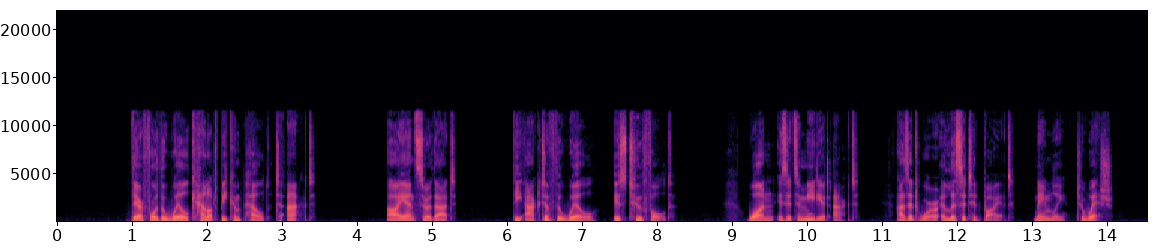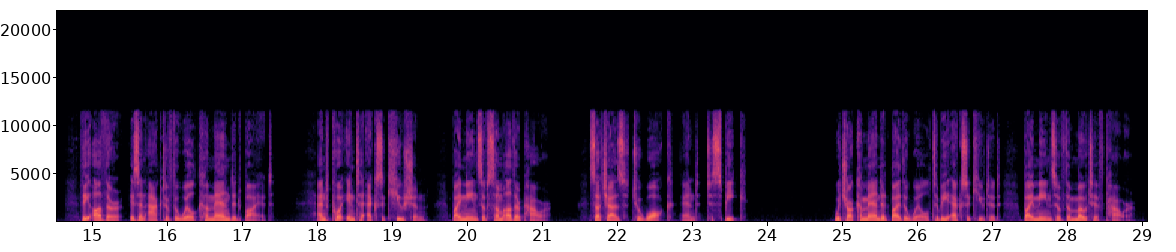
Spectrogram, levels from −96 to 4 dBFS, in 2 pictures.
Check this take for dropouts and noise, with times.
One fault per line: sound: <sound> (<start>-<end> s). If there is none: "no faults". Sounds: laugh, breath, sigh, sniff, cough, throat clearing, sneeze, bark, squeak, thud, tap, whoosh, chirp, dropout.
no faults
